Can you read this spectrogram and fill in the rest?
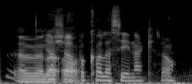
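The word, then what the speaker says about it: Kolašinac: Men han uttalar ju tydligen fel själv. Okay. Det är det som är problemet. – Men visst är det så, ja. – Eftersom han är väl född och uppvuxen i Tyskland. – Ja. – Så att han har liksom ett tyskt uttal. Så att alla bosnier som hör det, de tycker att vad är det där? Det där stämmer inte alls. Men han säger Kolasinac, fast det ska vara Kolasinac, tror jag, eller sånt där, egentligen.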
